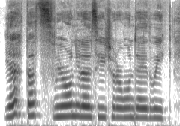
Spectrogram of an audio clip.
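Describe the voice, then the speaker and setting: A woman's voice: high-pitched, steady tone, very fast, a little mellow. A woman with an Irish accent, a podcast guest telling personal stories candidly and chattily in casual conversation. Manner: candid, frank storytelling with casual swearing; chatty, lots of fillers like "like".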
